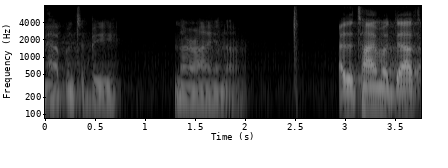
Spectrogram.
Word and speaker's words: Narayana: situated nearby naraina and because narayana four syllables are there not ryanna so for our lord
